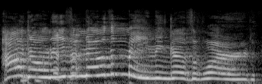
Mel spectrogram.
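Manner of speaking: high squeaky indignant mayor; high pitched, mock offended; mayor character voice.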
